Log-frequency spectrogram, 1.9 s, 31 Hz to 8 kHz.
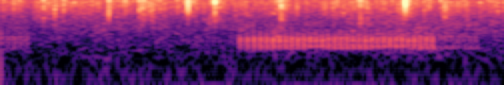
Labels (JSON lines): {"label": "biophony, croak", "recorder": "SoundTrap 500"}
